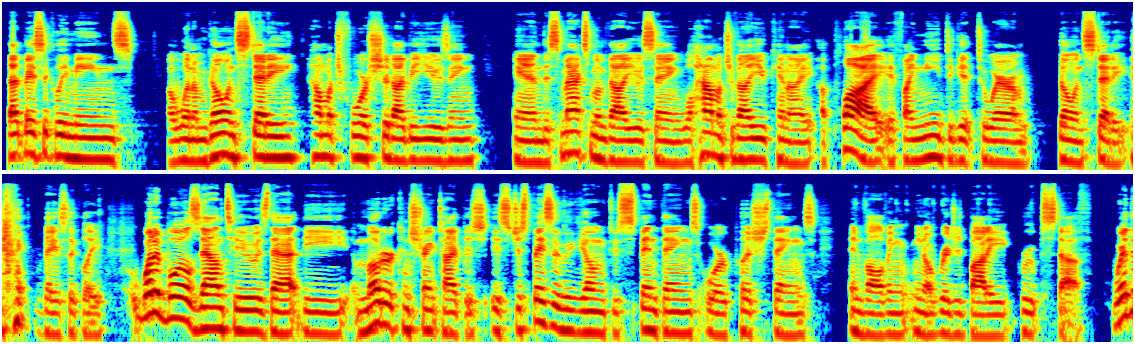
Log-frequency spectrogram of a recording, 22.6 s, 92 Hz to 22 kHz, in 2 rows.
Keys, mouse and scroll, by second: 1.1 middle click, 2.6 middle click, 11.5 middle click, 16.3 middle click, 17.9 middle click, 19.3 scroll down 4, 19.6 click, 19.8 click, 20.2 click, 20.6 click, 21.0 click, 21.6 click, 21.9-22.3 scroll down 3, 22.3 middle click.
